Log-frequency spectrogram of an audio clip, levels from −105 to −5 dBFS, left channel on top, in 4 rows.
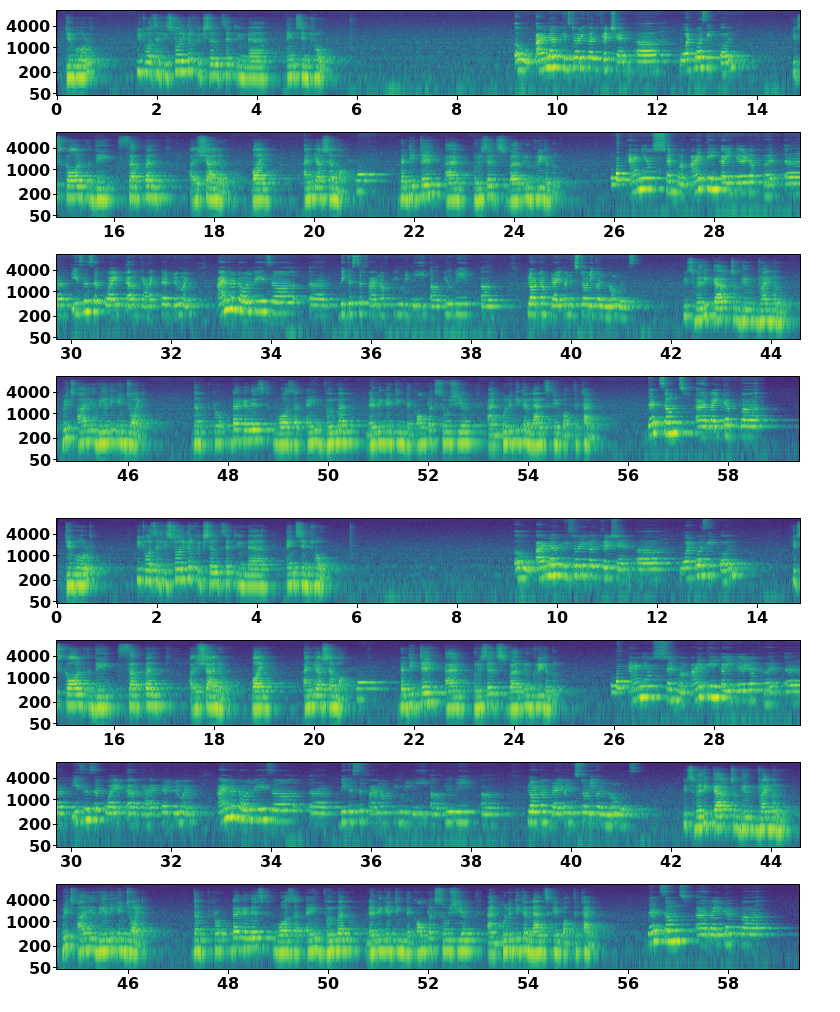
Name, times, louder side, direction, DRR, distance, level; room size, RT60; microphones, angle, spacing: voice 1, 0.2-0.8 1.6-4.3 4.6-5.5 14.7-17.1 17.5-18.4 18.8-19.2 19.8-20.7 21.7-24.9 42.2-44.4 44.7-46.4 47.3-55.4, equal, 10° right, 3 dB, 0.5 m, -24 dB
voice 2, 9.1-12.0 12.4-13.6 20.8-21.3 25.9-32.4 32.9-34.5 34.8-35.1 35.4-38.5 39.1-41.1 56.4-58.7, left 3 dB, 60° left, 5 dB, 0.8 m, -22 dB
9.1 x 6.1 x 2.5 m, 1.2 s
head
